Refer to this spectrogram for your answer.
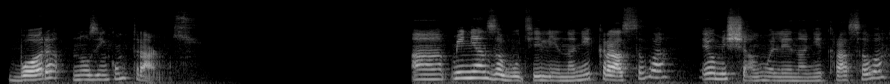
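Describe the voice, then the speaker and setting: Chatty Brazilian woman explaining study tips. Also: mid-range voice. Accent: Brazilian Portuguese. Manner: chatty, explains as she goes with frequent asides. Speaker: language learner sharing study tips. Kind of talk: casual screen-recorded lesson.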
